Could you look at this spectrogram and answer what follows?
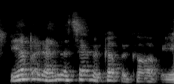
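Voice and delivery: a hint of the manager's way of talking; Harry Colombi's voice. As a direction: toss off the invite in the manager's voice. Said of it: "he had this kind of a thing about talking like this".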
